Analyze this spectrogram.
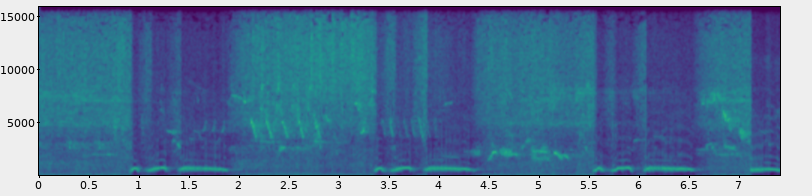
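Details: Repeated low cooing of a spotted dove meant to lure birds: three complete phrases of double short notes and a long falling coo, plus the start of a fourth, with faint bird chatter.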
